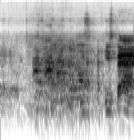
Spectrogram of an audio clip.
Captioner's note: audience laughing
